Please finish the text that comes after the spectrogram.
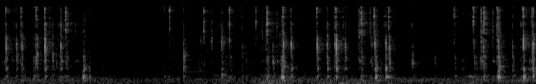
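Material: Plastic.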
